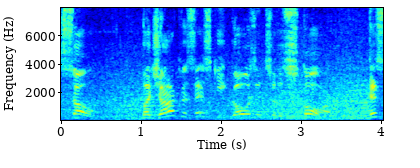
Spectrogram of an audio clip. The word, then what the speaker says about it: John Krasinski: Now remember, in that first scene, John Krasinski, that's his name.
